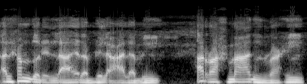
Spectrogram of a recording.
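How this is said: There is a clear pause between the phrases.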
